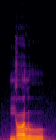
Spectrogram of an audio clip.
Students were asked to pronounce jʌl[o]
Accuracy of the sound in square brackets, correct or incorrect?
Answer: incorrect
